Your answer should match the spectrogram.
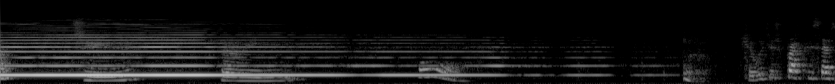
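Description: A single long violin note, bowed and held on one steady pitch, fading gradually away to nothing over about seven seconds. It is a diminuendo on a piece's last note, played with a slowing bow drifting toward the fingerboard and pressing less.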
